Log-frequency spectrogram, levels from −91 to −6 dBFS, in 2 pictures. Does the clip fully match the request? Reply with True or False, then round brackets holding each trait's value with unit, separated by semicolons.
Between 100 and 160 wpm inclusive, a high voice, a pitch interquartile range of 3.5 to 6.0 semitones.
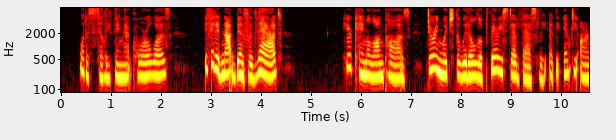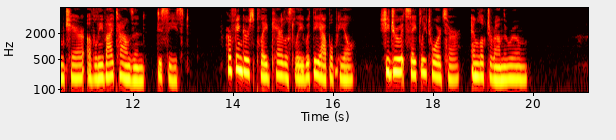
True (155 wpm; 200 Hz; 3.8 semitones)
